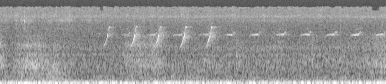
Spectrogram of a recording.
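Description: A bird calling: a quick run of five notes, each rising in pitch, then a string of short, faint high notes at about two or three a second. A low steady rumble lies underneath.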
